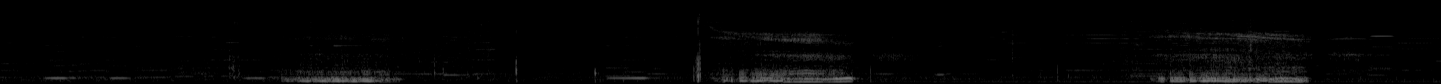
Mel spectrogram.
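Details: Sleeping Corgi dog snoring while dreaming: three low, rumbling snores over about 14 seconds, roughly 13 a minute.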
